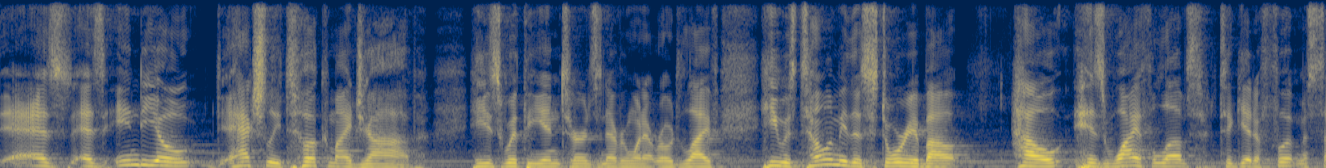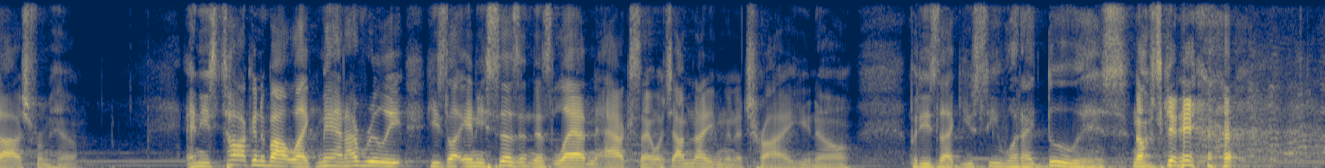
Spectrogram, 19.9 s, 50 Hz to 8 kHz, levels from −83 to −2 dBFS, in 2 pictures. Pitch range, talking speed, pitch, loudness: 130-175 Hz, 225 wpm, 145 Hz, -18 LUFS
